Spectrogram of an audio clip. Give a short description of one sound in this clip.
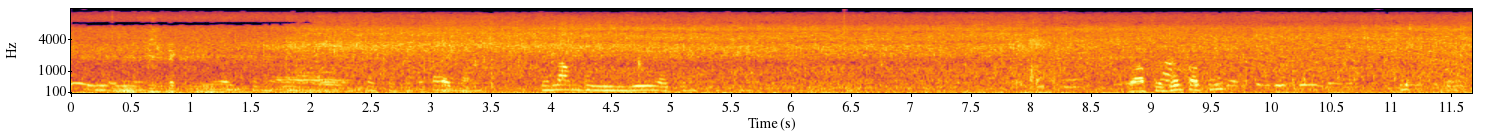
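A fountain sprays and splashes steadily into a pond.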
